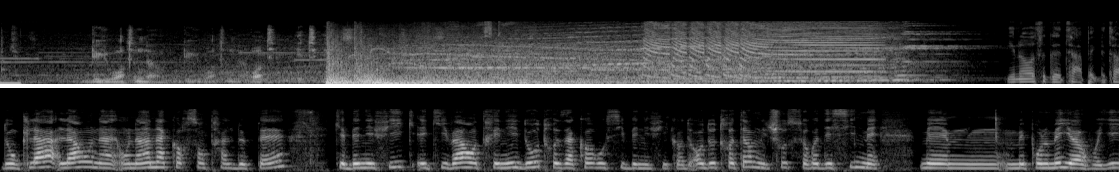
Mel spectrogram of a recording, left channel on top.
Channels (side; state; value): both; different; correlation 0.00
